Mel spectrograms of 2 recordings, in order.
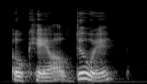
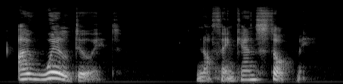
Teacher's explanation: when we use the contraction there is no stress on the contracted form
